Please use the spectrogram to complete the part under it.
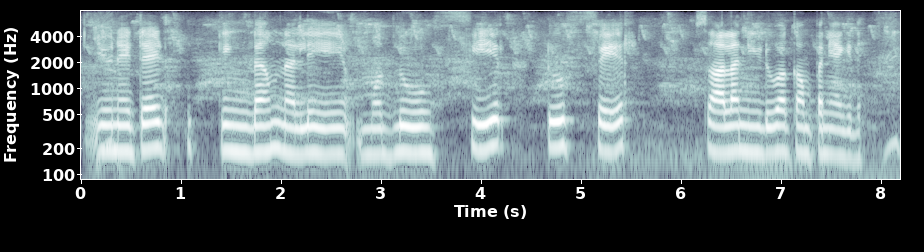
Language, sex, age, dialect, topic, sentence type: Kannada, female, 18-24, Mysore Kannada, banking, statement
